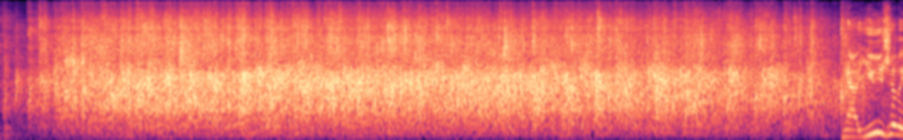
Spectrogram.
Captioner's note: applause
